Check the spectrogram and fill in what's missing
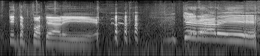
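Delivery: high, loud New York "get outta here"; New York shout. Acted. Demon dismisses the player, New York shout. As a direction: bellow it in a New York accent.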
